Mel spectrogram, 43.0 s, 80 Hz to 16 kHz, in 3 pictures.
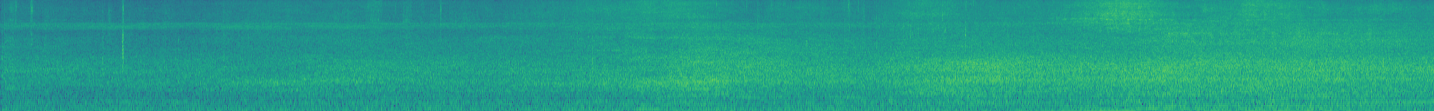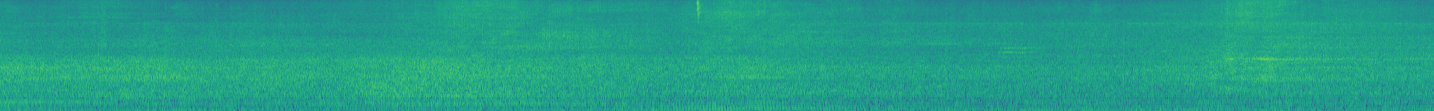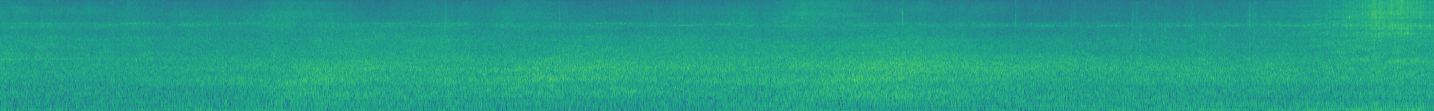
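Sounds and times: cars passing: 0:00.0 - 0:43.0.

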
